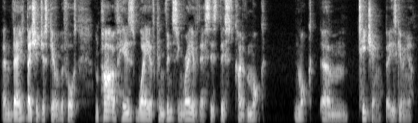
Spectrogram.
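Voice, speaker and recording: Male guest author, mid-range voice, halting explanatory style in relaxed interview talk. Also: medium pitch. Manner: halting, repeats words while explaining. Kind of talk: casual interview discussion.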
